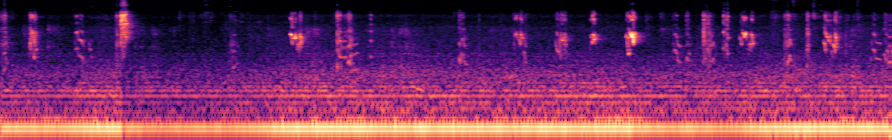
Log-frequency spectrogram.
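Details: Pet budgerigar relaxing on a wooden perch gives sparse, short, high chirps and clicks at irregular moments, with a few louder sharp notes among quiet gaps over a steady low hum.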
